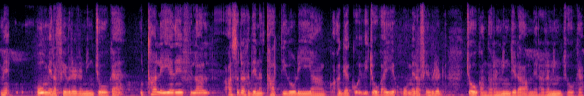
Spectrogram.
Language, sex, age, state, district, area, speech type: Dogri, male, 18-30, Jammu and Kashmir, Udhampur, rural, spontaneous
